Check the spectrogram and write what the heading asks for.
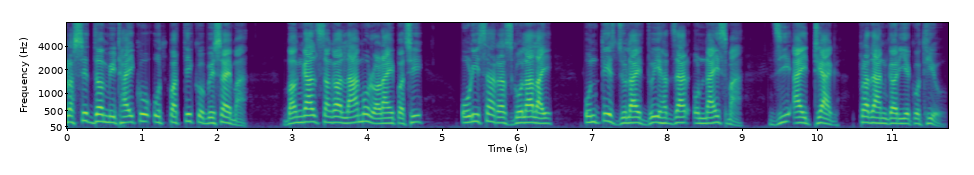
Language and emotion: Nepali, neutral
